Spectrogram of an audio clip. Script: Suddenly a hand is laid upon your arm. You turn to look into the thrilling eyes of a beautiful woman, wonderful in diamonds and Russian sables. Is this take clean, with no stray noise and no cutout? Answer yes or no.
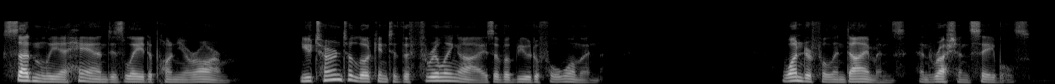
yes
